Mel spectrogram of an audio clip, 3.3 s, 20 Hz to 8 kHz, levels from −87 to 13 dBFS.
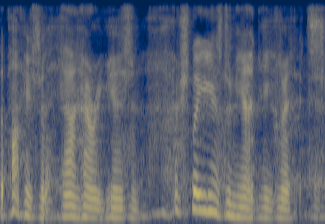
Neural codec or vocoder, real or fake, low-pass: autoencoder, 22.05 kHz, a latent of 192 numbers a frame, VITS, trained on one speaker; fake; 7.2 kHz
